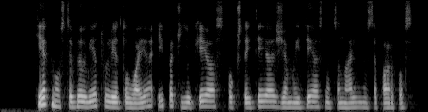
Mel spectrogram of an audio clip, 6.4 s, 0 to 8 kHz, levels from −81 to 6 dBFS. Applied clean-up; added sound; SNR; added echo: neural mask model DeepFilterNet 3.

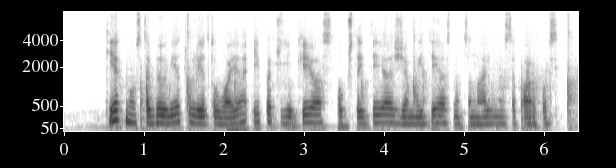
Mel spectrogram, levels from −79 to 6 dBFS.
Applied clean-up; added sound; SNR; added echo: neural mask model RNNoise.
